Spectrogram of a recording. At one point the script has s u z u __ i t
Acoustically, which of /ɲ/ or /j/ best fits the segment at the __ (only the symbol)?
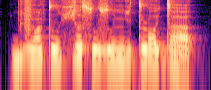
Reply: ɲ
